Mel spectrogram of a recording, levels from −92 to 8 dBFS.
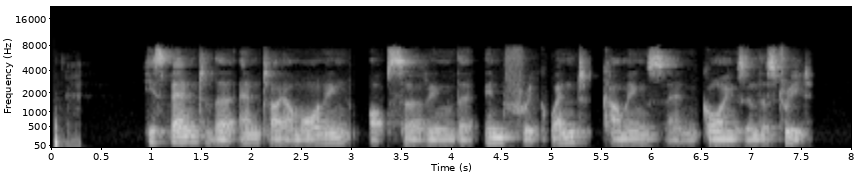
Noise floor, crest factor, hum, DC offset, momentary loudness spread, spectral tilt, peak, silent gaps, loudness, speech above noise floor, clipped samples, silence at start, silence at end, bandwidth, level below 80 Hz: -81 dBFS; 20 dB; none; under 0.1%; 9 LU; -4 dB/octave; -4 dBFS; none; -22 LUFS; 59 dB; under 0.1%; 0.05 s; 0.4 s; 8 kHz; -44 dBFS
